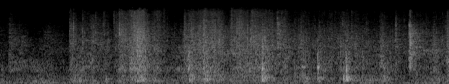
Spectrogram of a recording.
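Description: Clear plastic packaging bag crinkling and rustling in irregular bursts as a boxed infant car seat wrapped in it is handled.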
